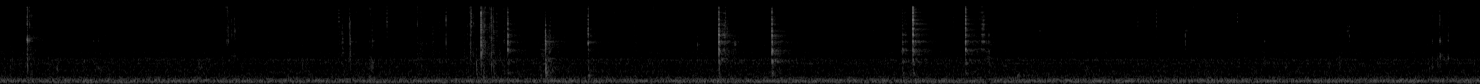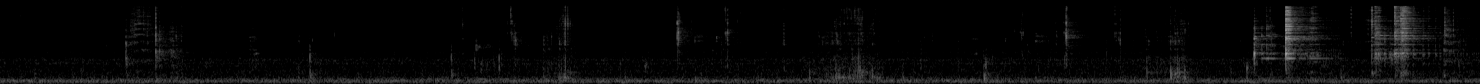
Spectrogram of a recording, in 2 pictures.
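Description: Close-miked eating sounds: a person chewing and biting food, with soft, sharp mouth sounds every second or two. Near the end, a louder clatter of chopsticks and a spoon against a glass dish and a tray.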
